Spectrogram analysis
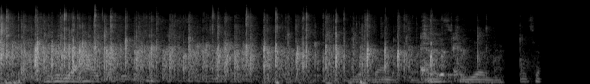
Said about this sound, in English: Let's give her a clap.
